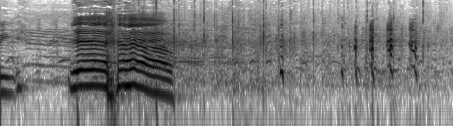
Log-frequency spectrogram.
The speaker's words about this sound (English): Well, I feel like we just got married, like shaking everybody's hands and everybody like cheering and clapping. Like, what a reception. Thank y'all so much.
